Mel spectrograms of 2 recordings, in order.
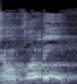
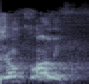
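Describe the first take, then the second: First: The stress falls on the last syllable of Colin. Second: The stress falls on the first syllable of Colin. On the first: This is how local people say it. The speaker calls it right. "Vocês dizem que é João Colim. Por quê? Porque não tem acento" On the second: This is how people from elsewhere say it. The speaker calls it wrong. "as pessoas que vêm de fora dizem João Collin, porque eles não sabem"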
